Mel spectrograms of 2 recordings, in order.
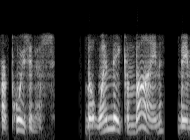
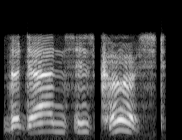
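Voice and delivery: eerie, ghostly moan, very slow and drawn out. A ghost appearing to Shaggy and Velma, eerie ghostly moan. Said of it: "moaned the ghost in an eerie voice".

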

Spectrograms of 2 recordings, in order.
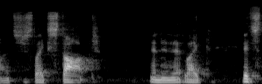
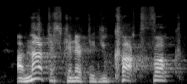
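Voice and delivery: outright shout, yelled, pitched high; 6 semitones higher than usual. Speaker at the computer, told he's disconnected, yelling. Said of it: "Both dogs heard me yell".

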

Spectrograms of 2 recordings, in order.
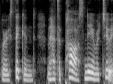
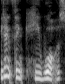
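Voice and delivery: ordinary delivery

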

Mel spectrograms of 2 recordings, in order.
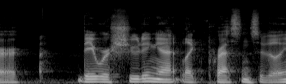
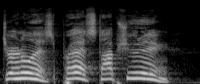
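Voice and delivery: very high, shrill, raised yelled-out call; 13 semitones higher, 8 dB louder than usual. Retelling journalists in a car under fire, imitating people yelling. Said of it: "they start yelling, like".

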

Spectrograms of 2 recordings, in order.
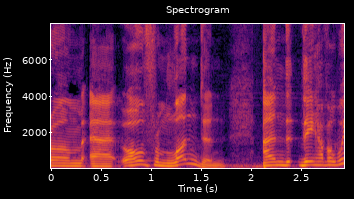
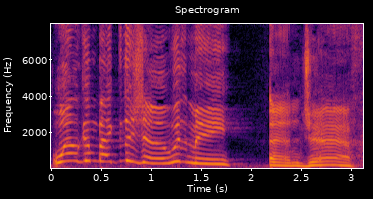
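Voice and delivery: very high British TV presenter intonation; 9 semitones higher than usual. Explaining how British people talk, the speaker demonstrates: British TV presenter style. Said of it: "if we were watching British television, I'd say".

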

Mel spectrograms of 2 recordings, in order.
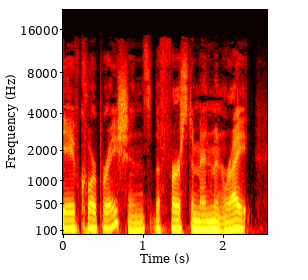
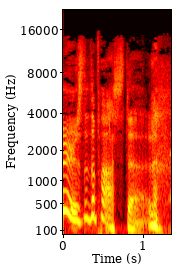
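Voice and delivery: put-on Italian accent, higher pitch; 12 semitones higher than usual. Joking about talking with hands, playing Italian: Mario voice. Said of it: "that's a Mario".

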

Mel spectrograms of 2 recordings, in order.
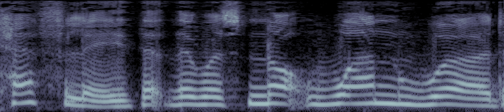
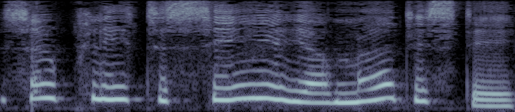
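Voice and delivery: put-on, mocking, very high squeaky voice; 9 semitones higher than usual. Retelling what she said to him after a phony curtsy, in a mocking squeaky voice. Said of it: "with a squeaky voice said".

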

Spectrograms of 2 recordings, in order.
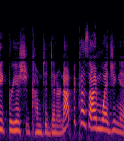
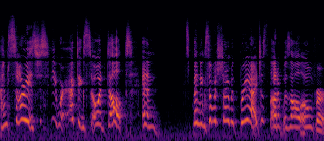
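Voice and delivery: crying and weeping while talking; 9 semitones higher than usual. Mother, caught crying by her son, explains herself: crying. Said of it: "why are you crying?".

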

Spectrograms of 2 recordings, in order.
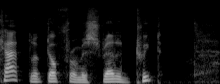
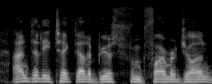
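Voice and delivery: ordinary talk, nothing marked

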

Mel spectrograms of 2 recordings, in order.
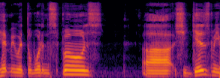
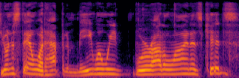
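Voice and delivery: put-on exasperated, frustrated tone, pitched up; 8 semitones higher than usual. Retelling what they say to their kid during timeout: retelling own frustrated words. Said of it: "so frustrated".

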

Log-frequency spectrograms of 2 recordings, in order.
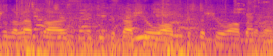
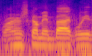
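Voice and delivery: usual speaking voice

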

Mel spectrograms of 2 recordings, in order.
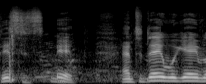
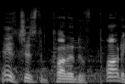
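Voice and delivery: usual speaking voice

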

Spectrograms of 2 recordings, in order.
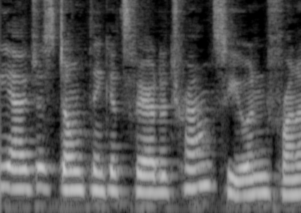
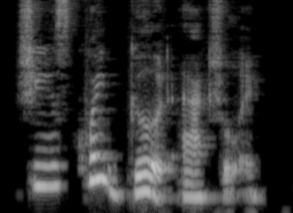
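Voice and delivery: slow, surprised delivery. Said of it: "don't sound too surprised there".

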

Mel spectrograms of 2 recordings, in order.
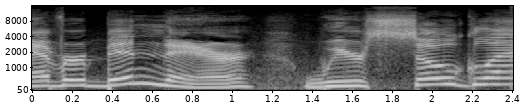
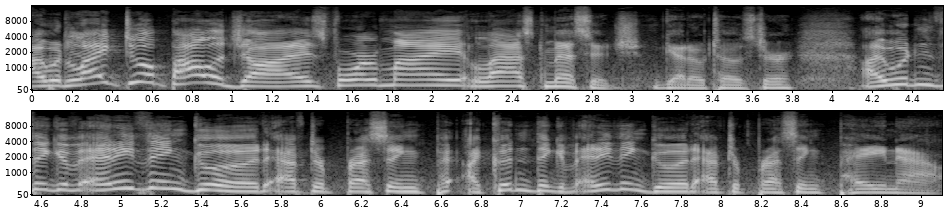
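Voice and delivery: usual speaking voice

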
